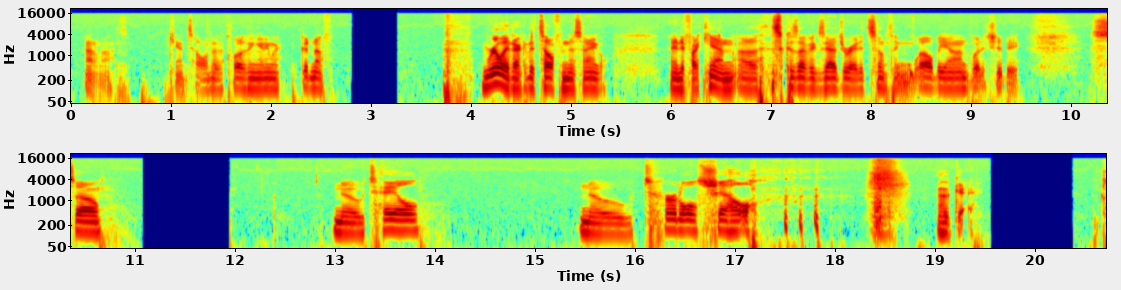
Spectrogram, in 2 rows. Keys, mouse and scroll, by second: 1.0 click, 3.4 click, 4.7 click, 5.4 scroll down 2, 5.5 scroll up 3, 5.8 click, 7.3 click, 8.0 click, 9.1 click, 10.2 scroll down 3, 14.0 click, 14.4 click, 15.7 click, 16.2 click, 17.4 click, 18.0 click, 18.8-19.1 scroll down 1, 19.2 click, 20.1 click.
